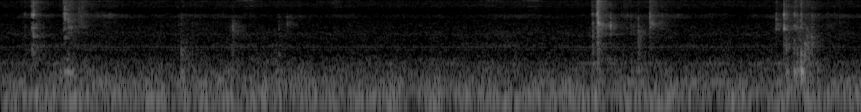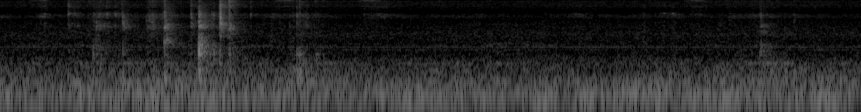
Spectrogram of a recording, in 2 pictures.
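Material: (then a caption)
Soap. A solid white Ivory bar soap, held in the hand, is shaved and cut with a metal pocket knife. Quiet, short, bright scraping and crackling ticks sound irregularly over a steady low rumble.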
